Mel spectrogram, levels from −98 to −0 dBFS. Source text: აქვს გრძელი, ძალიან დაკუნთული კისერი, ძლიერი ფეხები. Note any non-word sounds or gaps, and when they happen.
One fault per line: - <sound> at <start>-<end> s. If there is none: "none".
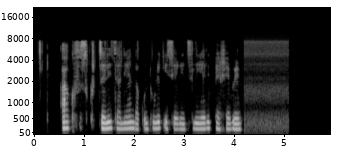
none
